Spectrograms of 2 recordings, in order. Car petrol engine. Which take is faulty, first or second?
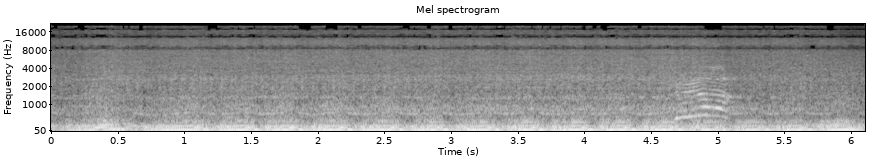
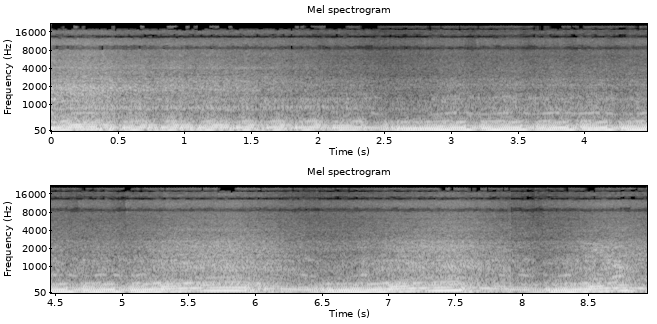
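first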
